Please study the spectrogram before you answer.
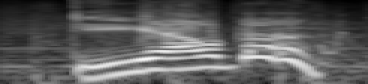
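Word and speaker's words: Dialga: Can I take a thing to an it apparently the official pronunciation of this thing is D alga.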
